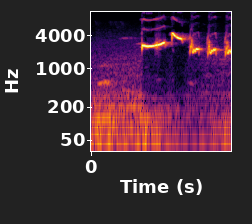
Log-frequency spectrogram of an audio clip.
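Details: A short phrase of lure song from an orange-headed thrush, meant to spur other songbirds into singing: a sustained bright whistle, then a string of quick repeated whistled notes, each slurring slightly downward, over faint low hum.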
